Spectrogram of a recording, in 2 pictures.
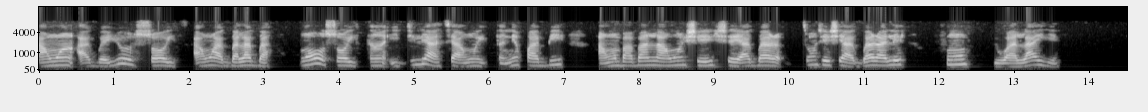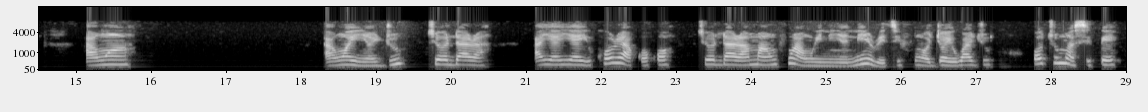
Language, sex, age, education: Yoruba, female, 46-60, tertiary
